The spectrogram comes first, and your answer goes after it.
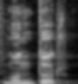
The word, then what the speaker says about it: mantra: Mantra, the Sanskrit word mantra. In colloquial Bengali, they will pronounce it as montor.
